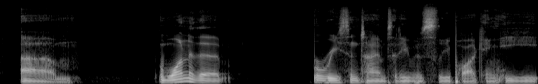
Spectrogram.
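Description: On a very clean recording with a silent background, a man speaks in a very deep, low pitch. His pace is very slow. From Southern California. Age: 30s. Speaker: podcast host. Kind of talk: casual solo podcast monologue. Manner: animated.

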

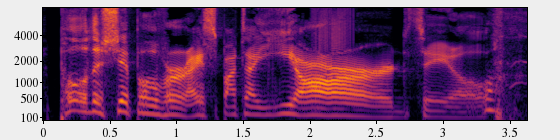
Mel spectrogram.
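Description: Using a put-on character voice, a man speaks at a fairly slow pace with a medium pitch. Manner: put-on, jokey.

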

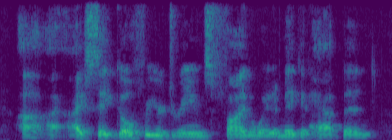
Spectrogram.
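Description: This man talks in a plain, everyday voice with an American accent. His pitch is medium and his pace moderate. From US Midwest. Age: 40s. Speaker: pianist and recording artist. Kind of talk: interview.

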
